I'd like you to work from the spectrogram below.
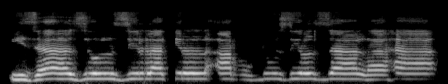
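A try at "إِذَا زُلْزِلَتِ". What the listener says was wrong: Idza. Bedakan zal sama zai. Idza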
